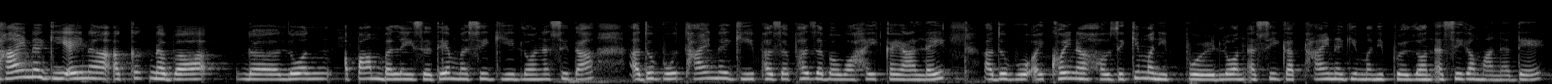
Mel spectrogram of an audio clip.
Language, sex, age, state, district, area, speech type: Manipuri, female, 18-30, Manipur, Bishnupur, rural, spontaneous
